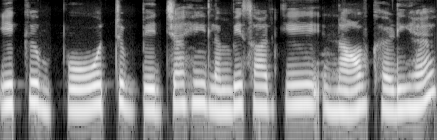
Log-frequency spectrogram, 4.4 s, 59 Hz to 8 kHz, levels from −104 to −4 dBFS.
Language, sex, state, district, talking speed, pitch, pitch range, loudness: Marwari, female, Rajasthan, Nagaur, 135 wpm, 195 Hz, 180-210 Hz, -17 LUFS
